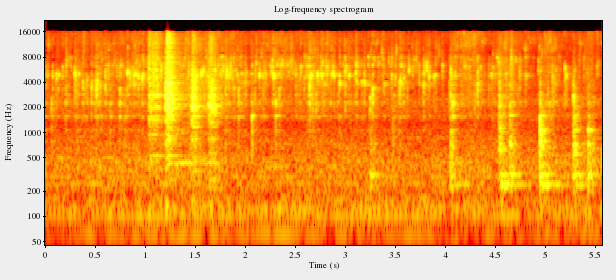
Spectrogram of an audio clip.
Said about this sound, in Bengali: এটা একটু হালকা ফোড়ন দিয়ে নিচ্ছি।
